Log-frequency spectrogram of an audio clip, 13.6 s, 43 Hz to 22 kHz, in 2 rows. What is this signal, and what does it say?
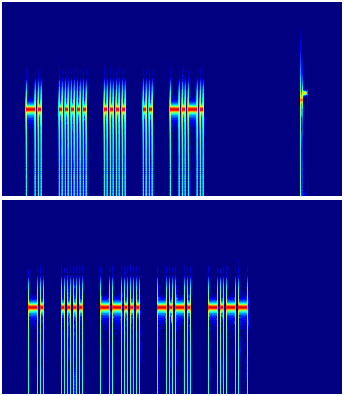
Morse code, heard as a keyed tone, about 20 wpm, spaced as for 14 wpm, 700 Hz. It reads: N5HIC NH7CY
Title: 167 Lesson 27g - Number 7 - Call Signs 20wpm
